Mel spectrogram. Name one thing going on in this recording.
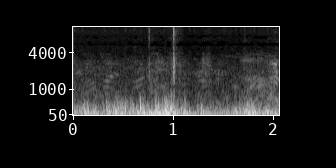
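A bat cracks against a cricket ball.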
